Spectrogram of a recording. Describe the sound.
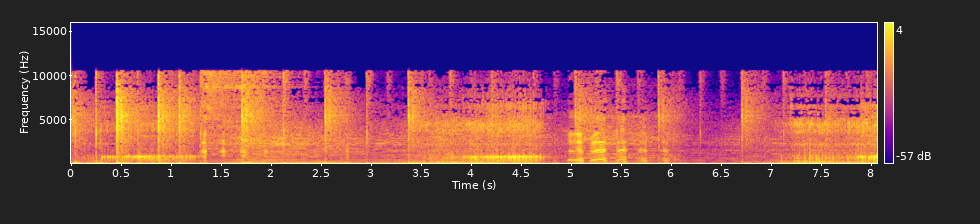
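A tape recording of a man snoring loudly in ragged, rasping bursts, with voices talking over the noise throughout.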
